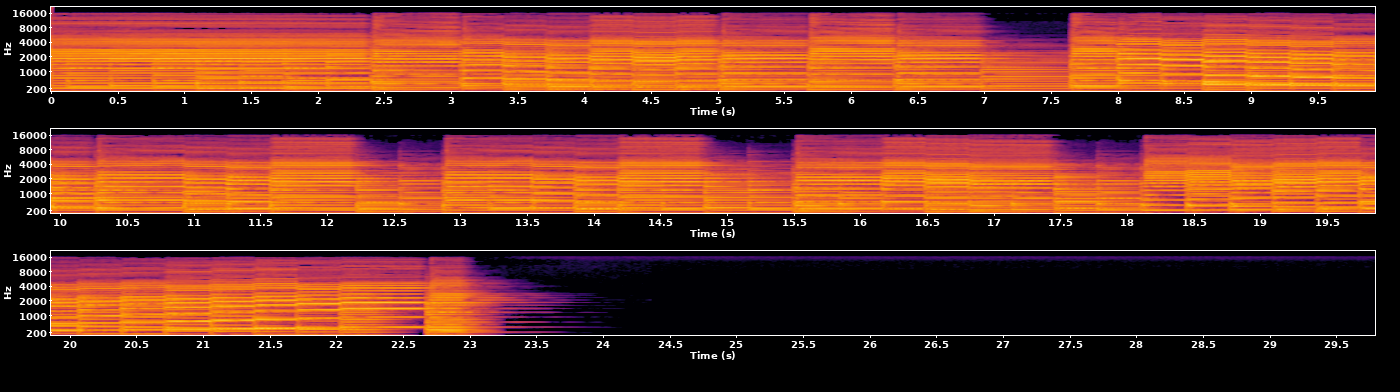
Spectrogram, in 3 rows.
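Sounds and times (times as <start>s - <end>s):
alto sax solo: 0.0s - 23.6s.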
